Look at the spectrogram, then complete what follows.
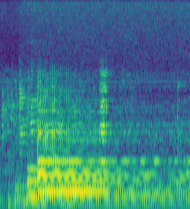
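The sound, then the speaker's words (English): An electric guitar chord played through an ambient reverb pedal on its full ambient reverb setting, swelling in and sustaining as a full, shimmering wash for a couple of seconds, fairly loud, with no talking. “That's a really nice, just full ambient reverb on the other setting.”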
